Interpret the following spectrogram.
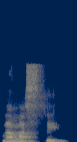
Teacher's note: a vogal permanece inalterada, o visarga vira essa sibilante correspondente à consoante surda, inalterada, como no exemplo de Namaha, mais T, Namastê.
